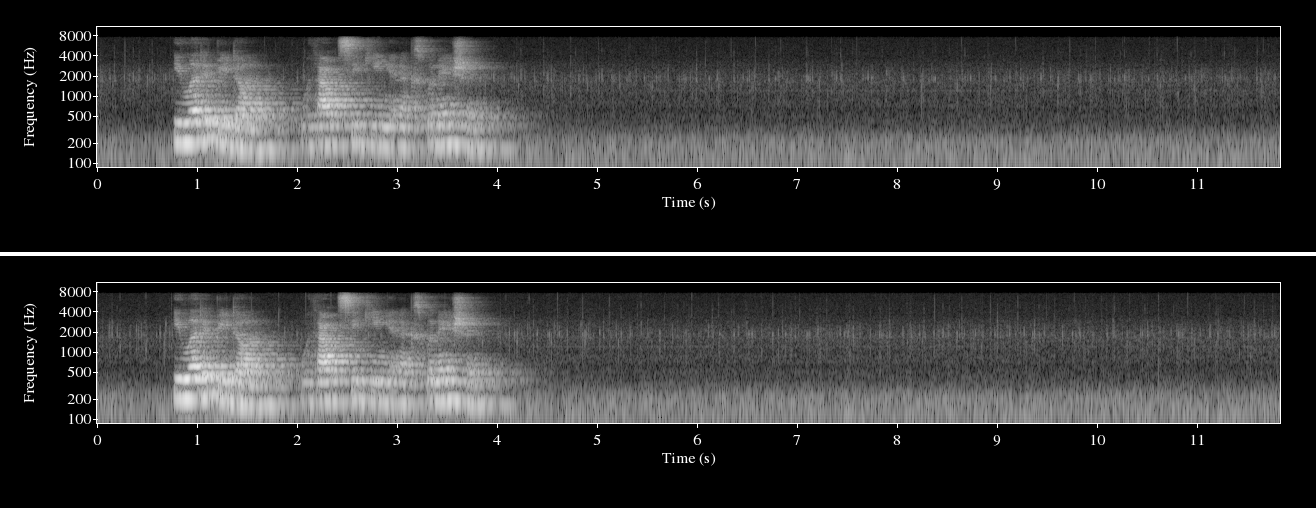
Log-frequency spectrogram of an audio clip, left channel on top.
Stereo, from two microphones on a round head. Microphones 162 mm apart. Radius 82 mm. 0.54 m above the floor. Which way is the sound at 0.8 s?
15° right (ahead or behind).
